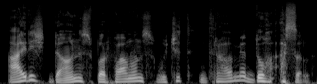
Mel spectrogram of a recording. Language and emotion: Kashmiri, happy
